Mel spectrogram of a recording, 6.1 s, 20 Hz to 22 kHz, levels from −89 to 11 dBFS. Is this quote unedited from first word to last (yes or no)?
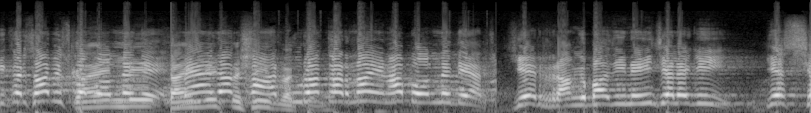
no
